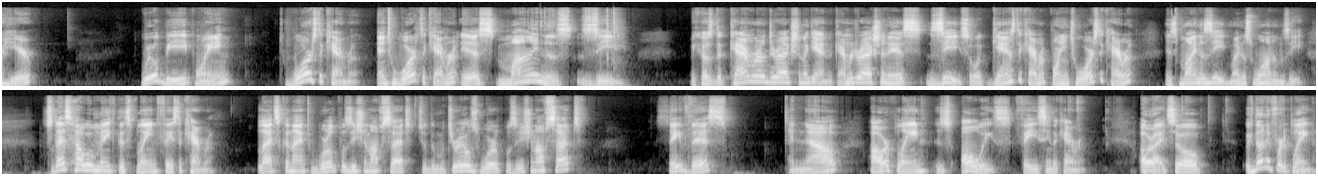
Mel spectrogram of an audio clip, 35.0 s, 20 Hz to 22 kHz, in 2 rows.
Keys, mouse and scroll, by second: 5.6 click, 7.1 KP_Subtract, 8.0 KP_Add, 18.9 right click, 22.0 click, 24.7 right click, 26.6 click, 28.2 click, 29.7-35.0 right drag, 30.7-34.8 typing.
